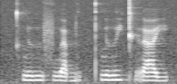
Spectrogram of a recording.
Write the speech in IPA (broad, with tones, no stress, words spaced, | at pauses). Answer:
kʰlɯː˧fu˨˩a̯ bɯ˨˩k̚ pʰlɯː˦˥jkʰra˧j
